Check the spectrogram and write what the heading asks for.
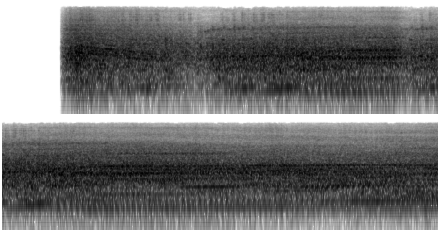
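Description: Road traffic with vehicle engines running steadily, a bus among them, cutting in abruptly about half a second in.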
